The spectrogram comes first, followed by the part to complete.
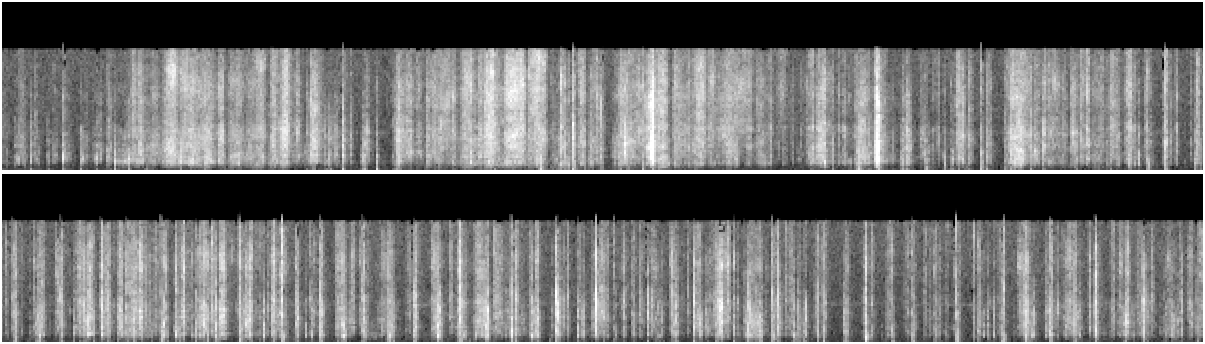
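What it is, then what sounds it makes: Molded pulp packaging insert. A hand-sized, hollow, empty beige molded paper pulp packaging insert is held in both hands while fingertips tap and scratch its underside and edges. Rapid, dull, low taps overlap a continuous dry scratching rasp with a papery, bright edge. Each tap dies almost instantly, with no ring.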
